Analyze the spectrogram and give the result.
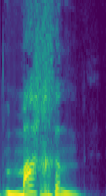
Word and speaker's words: machen: Yeah, but this guttural thing, machen, that's really machen. Good because normally, Americans, they tend to do machen instead of machen.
